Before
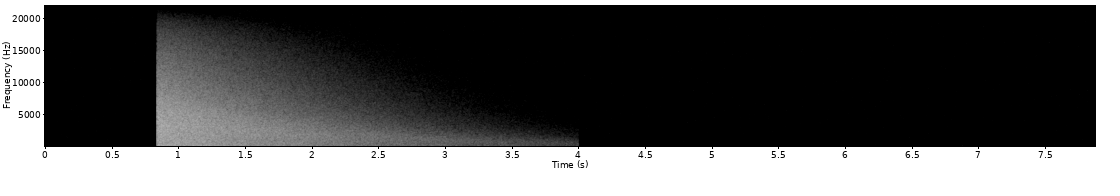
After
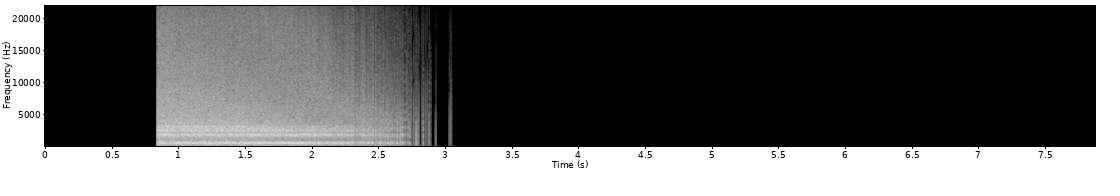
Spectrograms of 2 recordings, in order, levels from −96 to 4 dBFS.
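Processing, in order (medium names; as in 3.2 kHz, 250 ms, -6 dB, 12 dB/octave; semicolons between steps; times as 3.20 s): vowel filter e; small resonant body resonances 710/3100 Hz, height 8 dB, ringing for 25 ms; fuzz box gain 57 dB, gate -56 dBFS; trim +4 dB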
